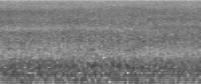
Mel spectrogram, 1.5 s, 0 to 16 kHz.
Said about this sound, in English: So I'm just going to point it straight at the waterfall. Well, I'm going to point it down towards the water a little bit, and I'm just going to count to 30.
